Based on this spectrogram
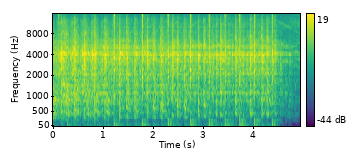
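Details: Boosted Honda K20 swap at idle, throttle body held slightly open: rough, uneven idle with lumpy beats about three a second and missing pulses; cylinder four not firing, misfire.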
